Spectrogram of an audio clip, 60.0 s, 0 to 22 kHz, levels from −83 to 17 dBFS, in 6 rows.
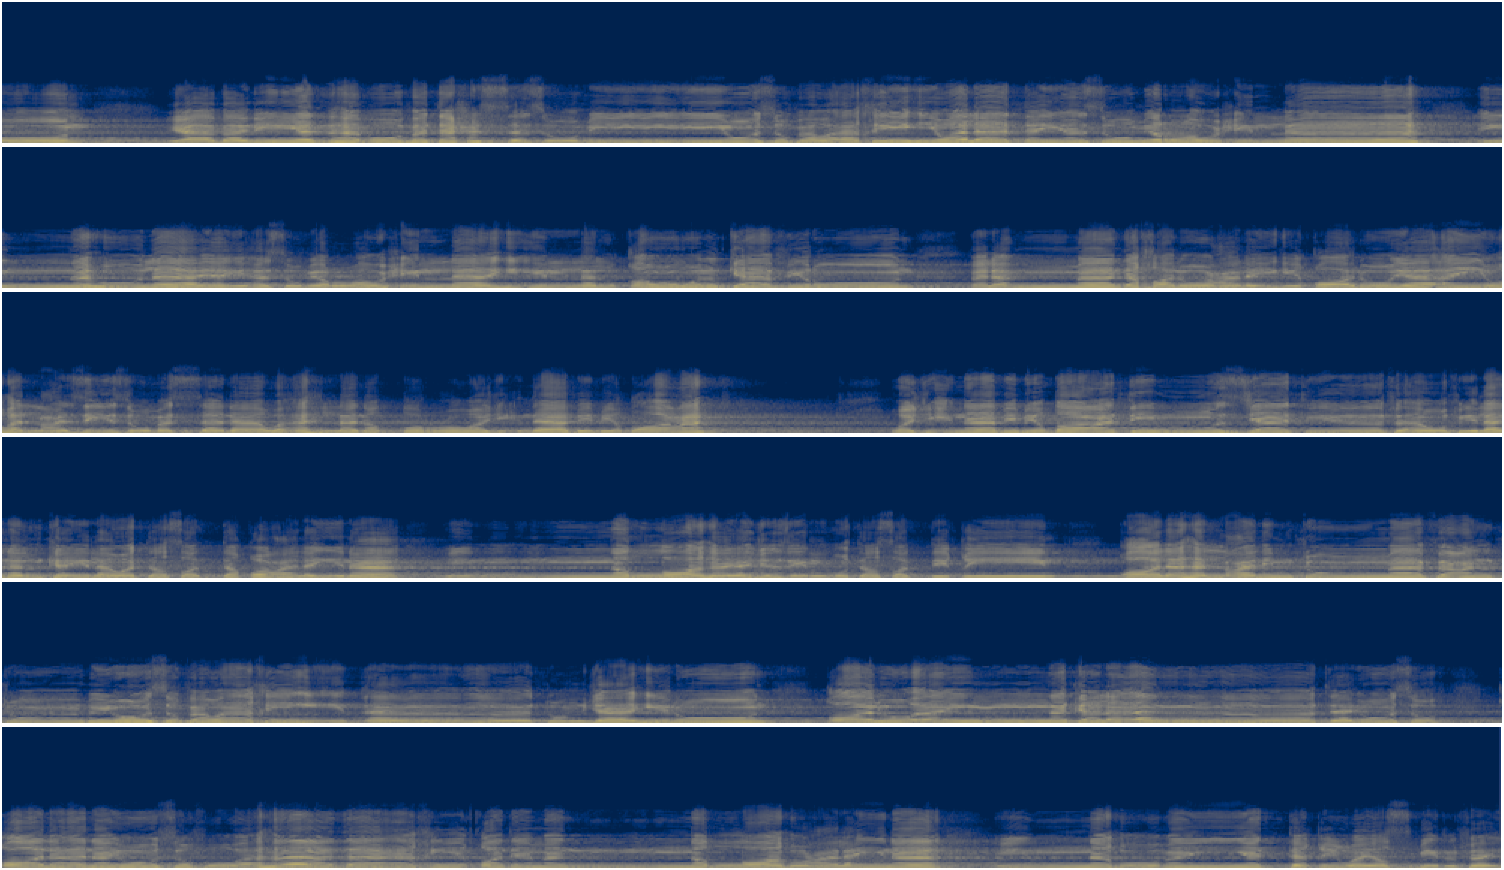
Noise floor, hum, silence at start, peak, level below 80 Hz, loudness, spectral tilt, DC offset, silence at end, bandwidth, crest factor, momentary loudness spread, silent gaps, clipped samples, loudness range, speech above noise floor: -39 dBFS; none; 0 s; -2 dBFS; -58 dBFS; -19 LUFS; -5 dB/octave; under 0.1%; 0 s; 9.6 kHz; 16 dB; 7 LU; none; under 0.1%; 3 LU; 21 dB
